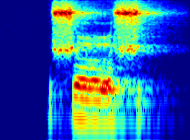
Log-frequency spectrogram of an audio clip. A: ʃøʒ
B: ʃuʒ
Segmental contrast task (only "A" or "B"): A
